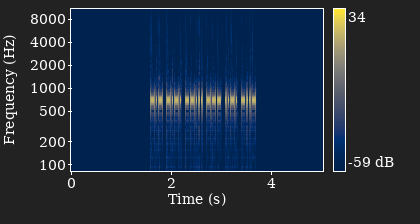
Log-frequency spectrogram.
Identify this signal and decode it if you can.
Morse code, heard as a keyed tone, about 46 wpm, 700 Hz. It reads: KC7OFX
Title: USA Call Signs - 6 Characters - Repeated 3x - 45wpm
